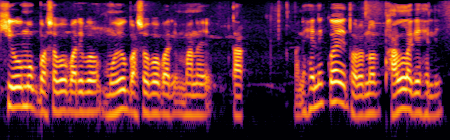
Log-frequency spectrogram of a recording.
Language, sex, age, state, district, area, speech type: Assamese, male, 30-45, Assam, Morigaon, rural, spontaneous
